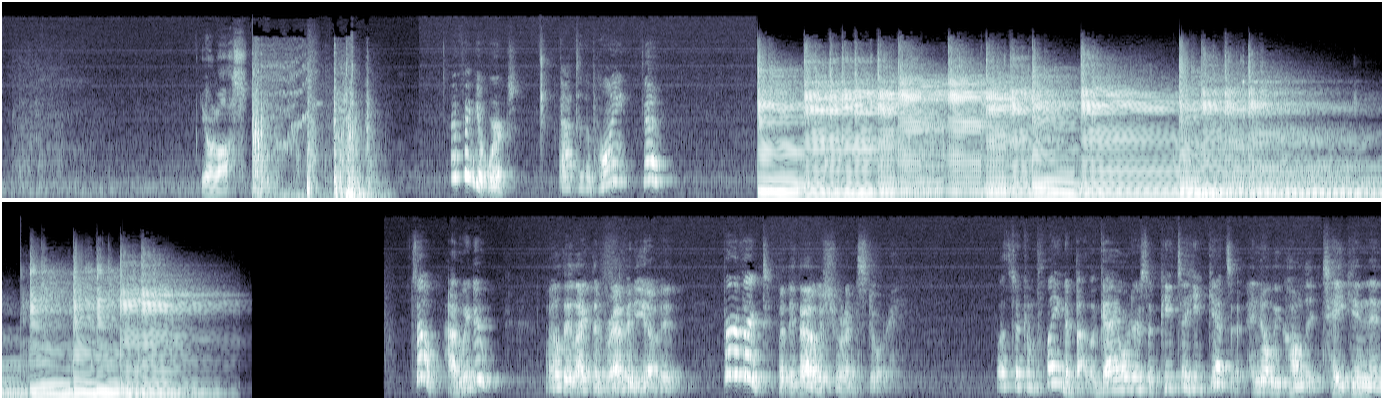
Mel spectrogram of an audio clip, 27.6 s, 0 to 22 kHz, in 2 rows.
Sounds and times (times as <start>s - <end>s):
Effects unit: 7.6s - 16.3s.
